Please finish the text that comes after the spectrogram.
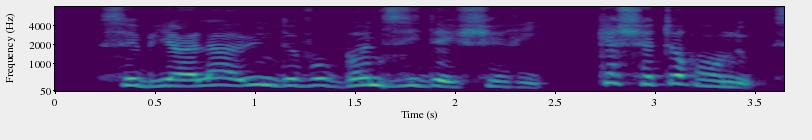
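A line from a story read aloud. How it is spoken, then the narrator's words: Exclaiming. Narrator (French): s'écria Jo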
